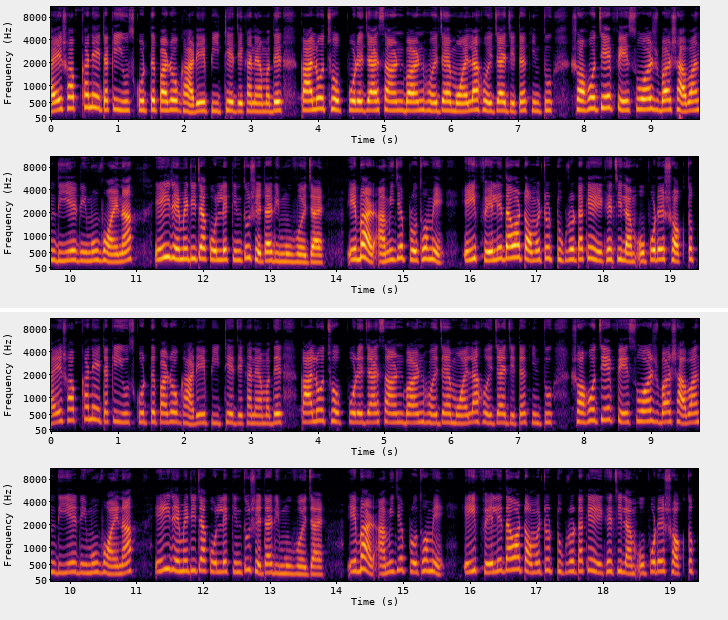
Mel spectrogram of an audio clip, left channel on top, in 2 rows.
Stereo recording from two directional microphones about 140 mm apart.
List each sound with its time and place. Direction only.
0.0 s a woman's voice: 30° left (ahead or behind)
